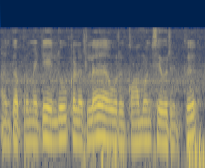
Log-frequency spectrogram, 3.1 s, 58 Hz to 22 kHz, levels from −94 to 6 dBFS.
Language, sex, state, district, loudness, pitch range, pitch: Tamil, female, Tamil Nadu, Chennai, -15 LUFS, 145-160 Hz, 150 Hz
